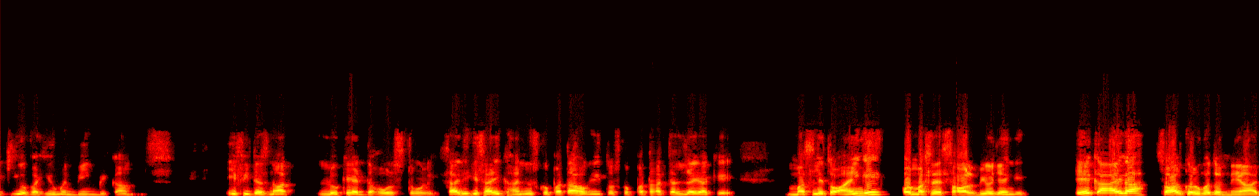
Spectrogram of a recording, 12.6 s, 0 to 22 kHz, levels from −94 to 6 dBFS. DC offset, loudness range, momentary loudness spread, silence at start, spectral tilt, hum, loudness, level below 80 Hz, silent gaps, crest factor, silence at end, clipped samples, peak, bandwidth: under 0.1%; 6 LU; 13 LU; 0 s; -5.5 dB/octave; none; -23 LUFS; -72 dBFS; 1.76-1.89 s, 2.08-2.26 s, 2.97-3.12 s, 7.76-7.85 s, 8.93-9.02 s, 10.32-10.74 s, 11.48-11.56 s; 16 dB; 0 s; under 0.1%; -8 dBFS; 7.8 kHz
